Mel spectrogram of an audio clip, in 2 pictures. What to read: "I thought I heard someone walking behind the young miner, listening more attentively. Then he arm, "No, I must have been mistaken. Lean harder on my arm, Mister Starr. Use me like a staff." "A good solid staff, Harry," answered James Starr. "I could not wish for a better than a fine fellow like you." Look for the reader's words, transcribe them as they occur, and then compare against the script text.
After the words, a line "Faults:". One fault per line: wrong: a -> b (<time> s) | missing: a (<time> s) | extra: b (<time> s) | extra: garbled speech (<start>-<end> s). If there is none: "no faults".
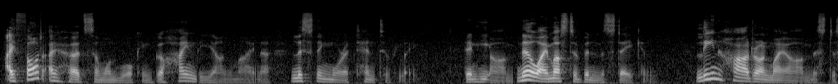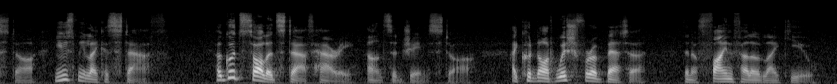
"I thought I heard someone walking behind the young miner, listening more attentively. Then he arm, "No, I must have been mistaken. Lean harder on my arm, Mister Starr. Use me like a staff." "A good solid staff, Harry," answered James Starr. "I could not wish for a better than a fine fellow like you."
Faults:
no faults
